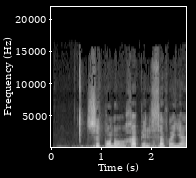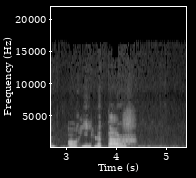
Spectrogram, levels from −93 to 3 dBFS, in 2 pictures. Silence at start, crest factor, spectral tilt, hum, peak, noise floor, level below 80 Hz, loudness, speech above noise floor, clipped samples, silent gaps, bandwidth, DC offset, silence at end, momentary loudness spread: 0.1 s; 24 dB; -4.5 dB/octave; none; -2 dBFS; -48 dBFS; -40 dBFS; -26 LUFS; 23 dB; under 0.1%; none; 16.5 kHz; under 0.1%; 0.2 s; 10 LU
